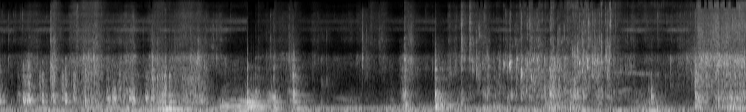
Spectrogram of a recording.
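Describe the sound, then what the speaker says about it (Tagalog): Water being poured into a cooking pot while preparing paksiw of field frogs, a loud, continuous splashing and gushing flow in a busy outdoor setting, with people talking faintly underneath. "Lagyan mo tubig, Lep."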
